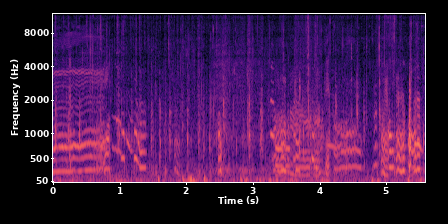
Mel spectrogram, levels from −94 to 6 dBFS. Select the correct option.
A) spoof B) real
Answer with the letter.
B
